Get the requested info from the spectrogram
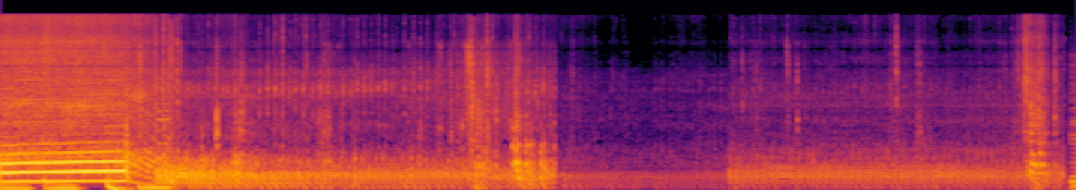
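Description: Chainsaw running at full throttle through a log, held at a steady high pitch; about a second in the throttle is released and the engine winds down and fades. A few knocks sound near five seconds.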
